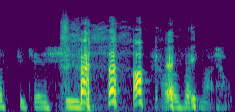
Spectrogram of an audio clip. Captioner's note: laughs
